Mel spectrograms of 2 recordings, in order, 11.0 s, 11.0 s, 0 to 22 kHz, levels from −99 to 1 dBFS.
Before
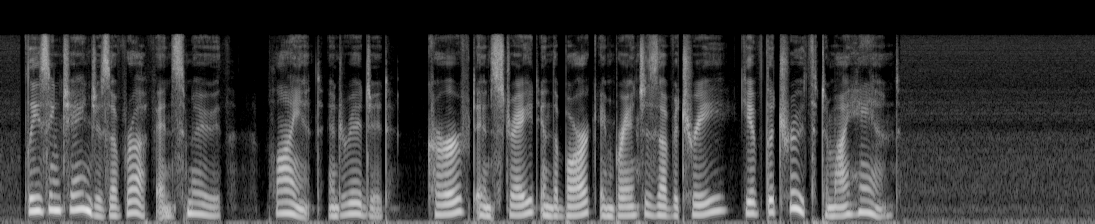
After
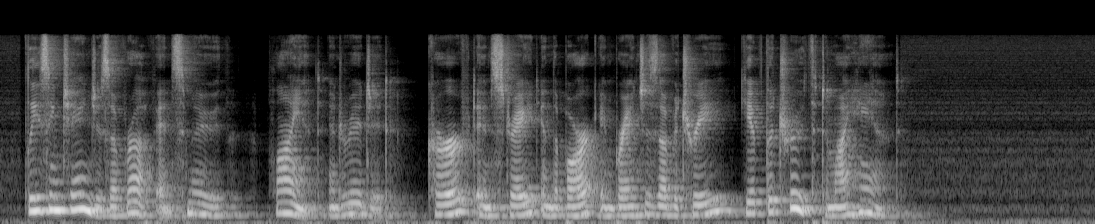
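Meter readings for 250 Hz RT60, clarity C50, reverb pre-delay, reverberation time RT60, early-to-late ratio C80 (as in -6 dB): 1.1 s, 13.5 dB, 4 ms, 0.70 s, 16.5 dB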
